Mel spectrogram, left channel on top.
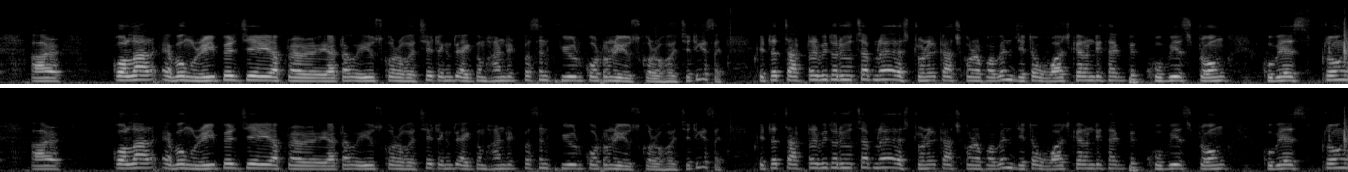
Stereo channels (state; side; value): quieter; right; 6.1 dB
